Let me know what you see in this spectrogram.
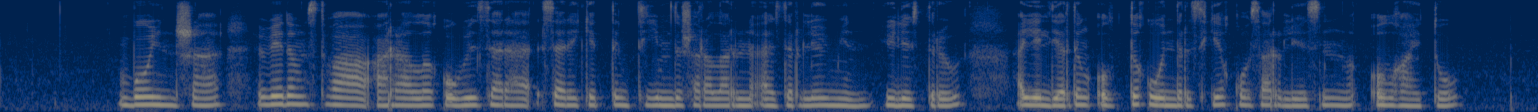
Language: Kazakh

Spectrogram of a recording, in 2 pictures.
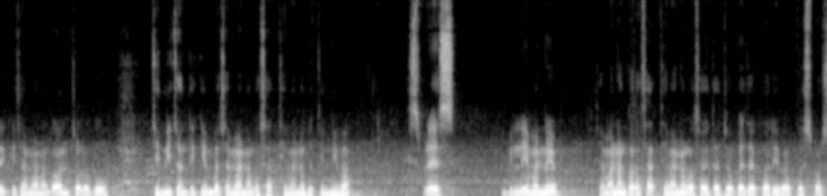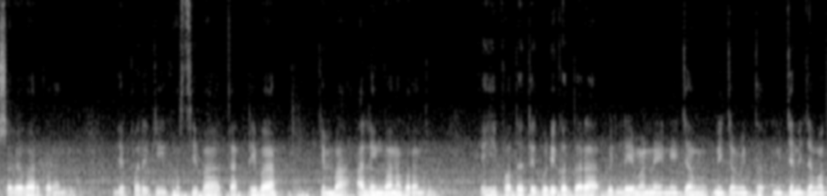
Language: Kui (India)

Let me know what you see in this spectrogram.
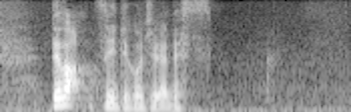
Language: Japanese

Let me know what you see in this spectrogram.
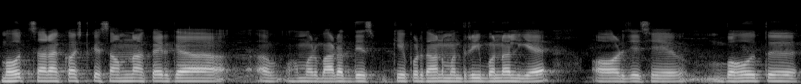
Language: Maithili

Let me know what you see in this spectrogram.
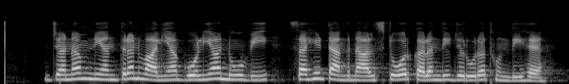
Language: Punjabi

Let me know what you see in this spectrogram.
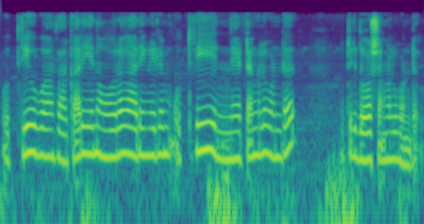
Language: Malayalam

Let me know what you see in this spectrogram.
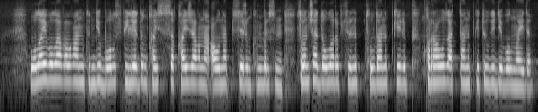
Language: Kazakh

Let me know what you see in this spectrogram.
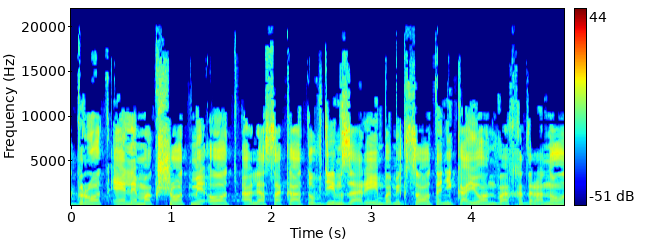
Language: Hebrew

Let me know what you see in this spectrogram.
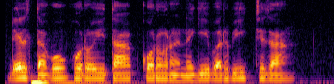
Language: Kalenjin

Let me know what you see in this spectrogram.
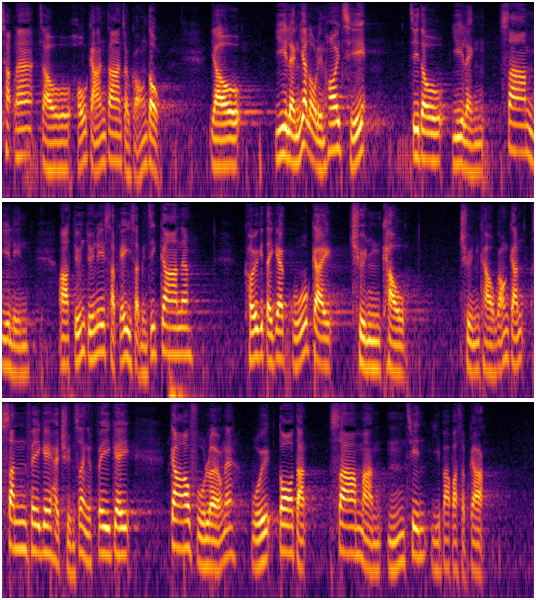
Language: Cantonese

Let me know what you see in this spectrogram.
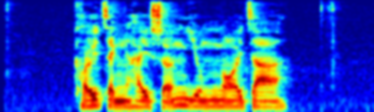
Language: Cantonese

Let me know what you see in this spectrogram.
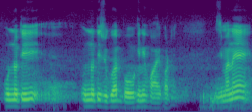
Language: Assamese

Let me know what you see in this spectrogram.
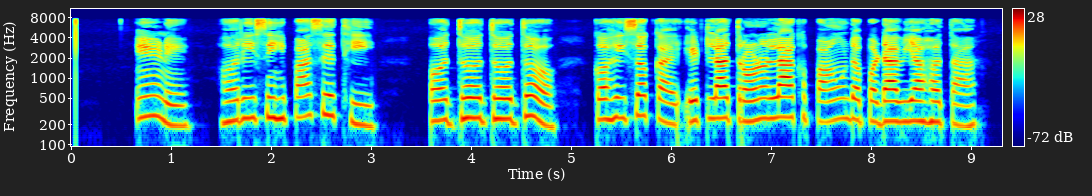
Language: Gujarati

